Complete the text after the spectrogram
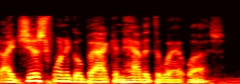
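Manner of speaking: plain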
